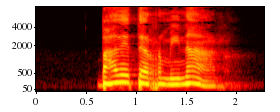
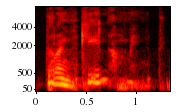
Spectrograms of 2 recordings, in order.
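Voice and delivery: slow, hushed, drawn-out word; unhurried soft murmur; calm hush; 2 semitones higher, 11 dB quieter, slower than usual. Acted. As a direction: stretch it softly, nearly whispered. Acting out Jesus's calm walk on water.

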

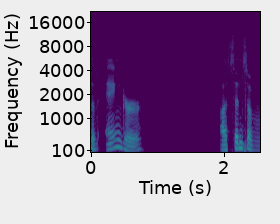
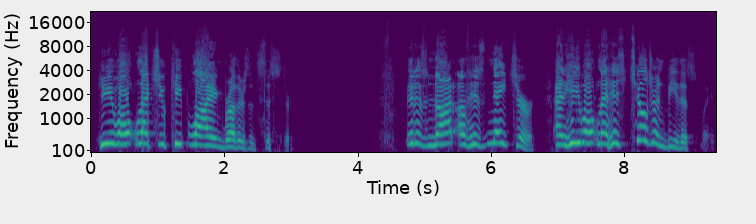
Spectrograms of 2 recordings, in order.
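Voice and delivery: preaching at full force; 11 semitones higher, 10 dB louder than usual. Acted. Preacher calling out to the church, loud and high. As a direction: drive it home to the congregation.

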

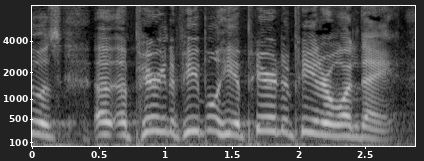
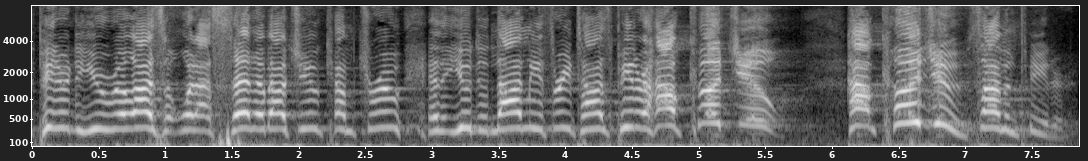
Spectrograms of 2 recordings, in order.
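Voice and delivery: dreading scolding; 5 semitones higher, 7 dB louder than usual. Acted. Peter imagines Jesus scolding.

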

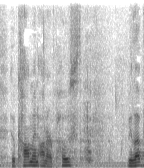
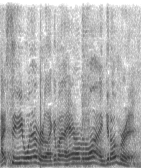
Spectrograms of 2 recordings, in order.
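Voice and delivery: silly clown; 9 semitones higher than usual. Retold or imitated. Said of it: "It's like".

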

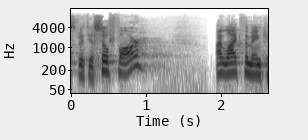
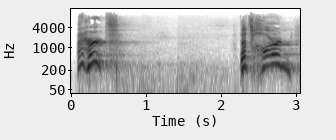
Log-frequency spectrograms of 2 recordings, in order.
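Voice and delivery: high, pained groan of a complaint; mock pain; 9 semitones higher, much slower than usual. Real, not acted. Pastor joking to his congregation that the verse hurts, high mock pain. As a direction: play it like the verse stings, pitched up. Pastor reacting to hard teaching.

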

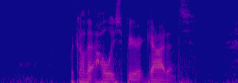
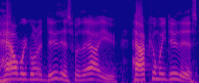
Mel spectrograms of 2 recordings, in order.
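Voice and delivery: worried disciples; 9 semitones higher, 4 dB louder than usual. Retold or imitated. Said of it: "They probably were thinking".

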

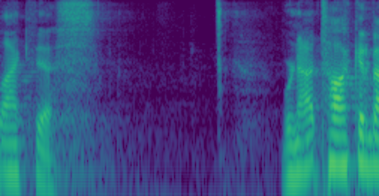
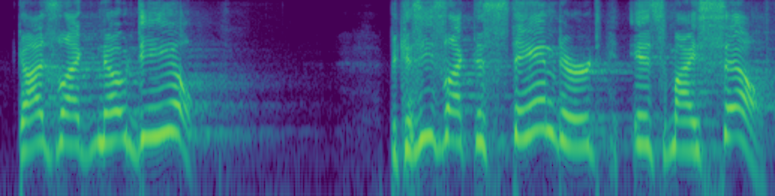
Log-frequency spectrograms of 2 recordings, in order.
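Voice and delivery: raised, high-pitched pulpit insistence; forceful preaching; 6 semitones higher, 4 dB louder than usual. Real, not acted. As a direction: preach it with emphatic, righteous refusal.

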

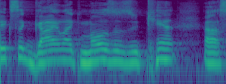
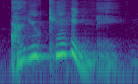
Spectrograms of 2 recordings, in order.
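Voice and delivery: higher-pitched mock disbelief; incredulous; 6 semitones higher than usual. Preacher scolds Gideon's complaint, incredulous. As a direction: throw it out in disbelief.

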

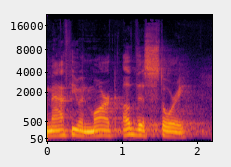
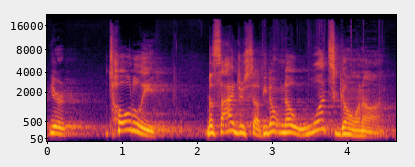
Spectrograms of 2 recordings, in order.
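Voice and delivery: normal talking voice

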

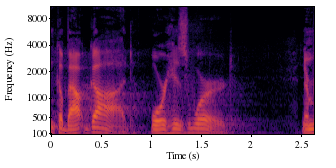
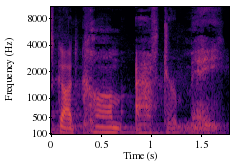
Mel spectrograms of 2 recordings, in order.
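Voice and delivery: soft whispered prayer; whispered plea; 9 dB quieter than usual. Acted. Pastor voicing the psalmist's prayer to God, whispered. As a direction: breathe it as an intimate plea.

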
